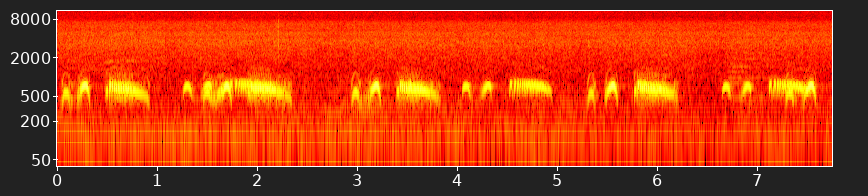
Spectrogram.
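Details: Young spotted dove eager to fight, used as a decoy in a garden in U Minh, cooing continuously in low hollow phrases that mix quick paired hiccups with longer mellow notes, barely pausing.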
